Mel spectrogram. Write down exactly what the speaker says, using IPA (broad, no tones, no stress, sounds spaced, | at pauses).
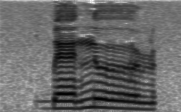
ɡ͡b ɛ n ɵ ɳ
